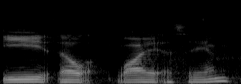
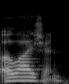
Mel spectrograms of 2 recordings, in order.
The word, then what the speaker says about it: Elysian: ELYSAN. Oh, Elysian.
